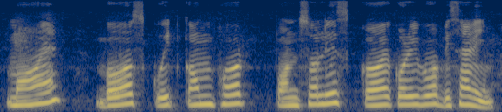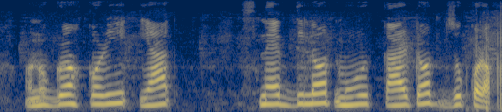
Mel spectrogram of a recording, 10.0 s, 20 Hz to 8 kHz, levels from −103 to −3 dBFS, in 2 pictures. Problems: none marked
